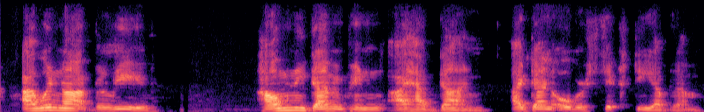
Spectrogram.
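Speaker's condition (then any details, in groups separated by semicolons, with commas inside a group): Cerebral palsy; from birth, premature birth, feet turned in, hip and leg surgeries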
